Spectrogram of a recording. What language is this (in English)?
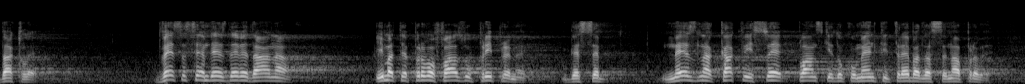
Serbian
